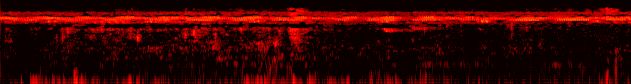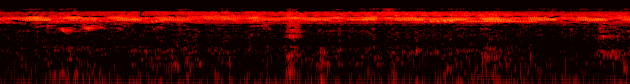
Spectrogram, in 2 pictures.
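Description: A steady, high-pitched chorus of insects chirring from the surrounding forest, with low rumbling handling noise underneath.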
